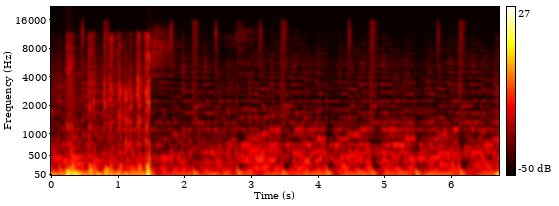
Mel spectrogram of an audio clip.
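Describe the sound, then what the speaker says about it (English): Keys clack on a computer keyboard as a terminal command is typed on a Raspberry Pi, a loud burst of rapid strokes at first, then steady separate keypresses close to the mic, with no talking. "Let's type in sudo app upgrade."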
